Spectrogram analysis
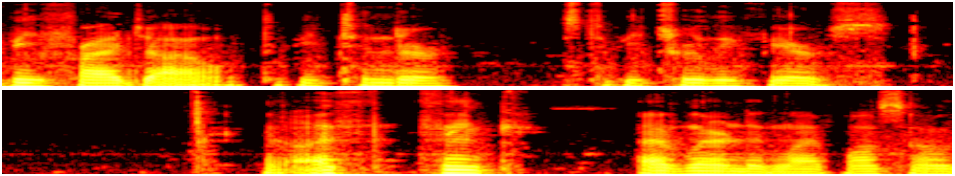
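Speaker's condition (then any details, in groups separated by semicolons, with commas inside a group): Cerebral palsy; wheelchair user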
